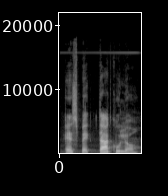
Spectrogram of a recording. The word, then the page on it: espectáculo: Spanish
